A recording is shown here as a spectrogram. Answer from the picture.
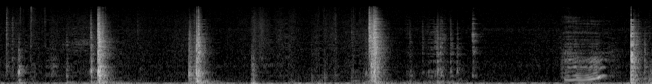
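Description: A ceramic frying pan and a plate knocking and clattering as a pancake is turned out of the pan onto the plate and the empty pan is put back on a glass-ceramic hob. There are about four sharp knocks, a second or so apart.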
